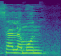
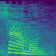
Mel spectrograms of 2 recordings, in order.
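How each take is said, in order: First: The L sound is clearly pronounced. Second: The L sound is silent. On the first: The speaker calls it wrong. "we don't say salmon" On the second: The speaker calls it right. "letter L is the silent"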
